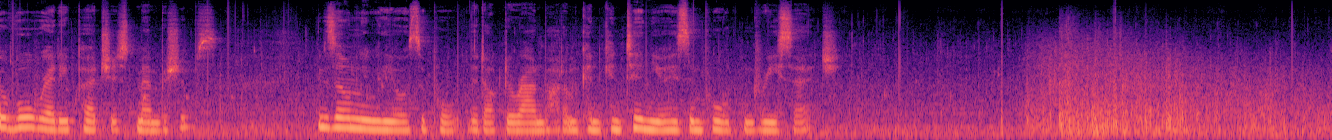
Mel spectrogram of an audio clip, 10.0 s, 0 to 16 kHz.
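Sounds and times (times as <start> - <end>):
speech: 0.0 - 1.8, 2.4 - 6.4
water drips and splashes: 0.0 - 9.9
heavy rain: 7.6 - 9.9.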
